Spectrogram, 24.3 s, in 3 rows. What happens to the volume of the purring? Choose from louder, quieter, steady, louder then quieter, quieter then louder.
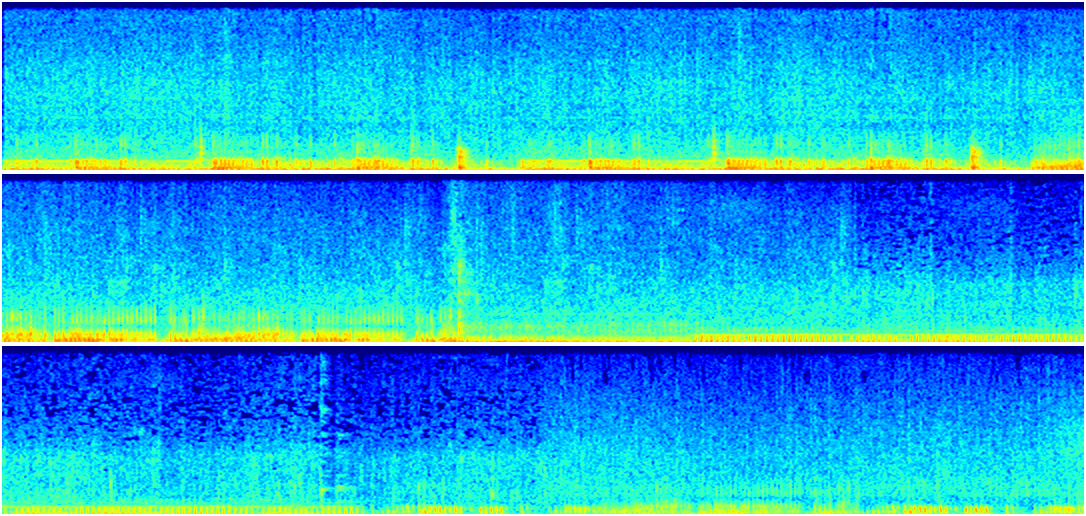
quieter.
